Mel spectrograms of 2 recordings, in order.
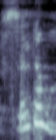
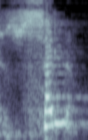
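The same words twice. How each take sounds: First: Said in the usual way. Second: Seldom repeated alone, much higher and rising; emphatic seldom. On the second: Real, not acted. Repeating the word to the audience, a high, rising Seldom. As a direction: pitch Seldom up high and let it rise.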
